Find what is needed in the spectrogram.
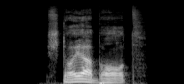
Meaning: starboardside
- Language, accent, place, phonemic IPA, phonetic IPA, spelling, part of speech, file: German, Germany, Berlin, /ˈʃtɔɪ̯əʁbɔʁt/, [ˈʃtɔɪ̯ɐbɔʁtʰ], steuerbord, adverb, De-steuerbord.ogg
